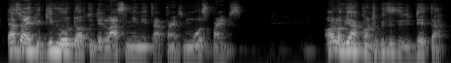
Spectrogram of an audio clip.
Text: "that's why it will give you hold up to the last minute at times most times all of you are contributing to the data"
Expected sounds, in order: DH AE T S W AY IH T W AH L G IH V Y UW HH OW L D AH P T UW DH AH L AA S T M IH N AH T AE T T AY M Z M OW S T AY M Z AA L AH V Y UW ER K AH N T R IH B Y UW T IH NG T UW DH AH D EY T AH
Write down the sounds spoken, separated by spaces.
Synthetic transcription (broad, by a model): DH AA T S W AY IH T W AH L G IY V Y UW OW D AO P T UW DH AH L AA S T M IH N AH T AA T T AY M S M OW S T AY M S AA L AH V Y UW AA K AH N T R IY B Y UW T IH T UW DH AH D EY T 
